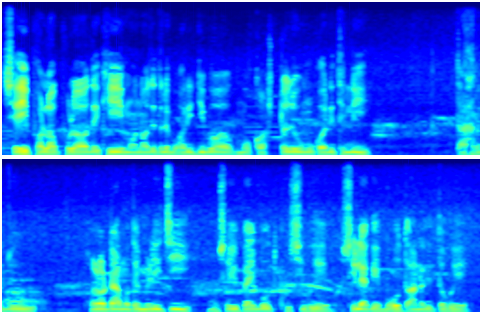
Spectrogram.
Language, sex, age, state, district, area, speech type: Odia, male, 18-30, Odisha, Kendrapara, urban, spontaneous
